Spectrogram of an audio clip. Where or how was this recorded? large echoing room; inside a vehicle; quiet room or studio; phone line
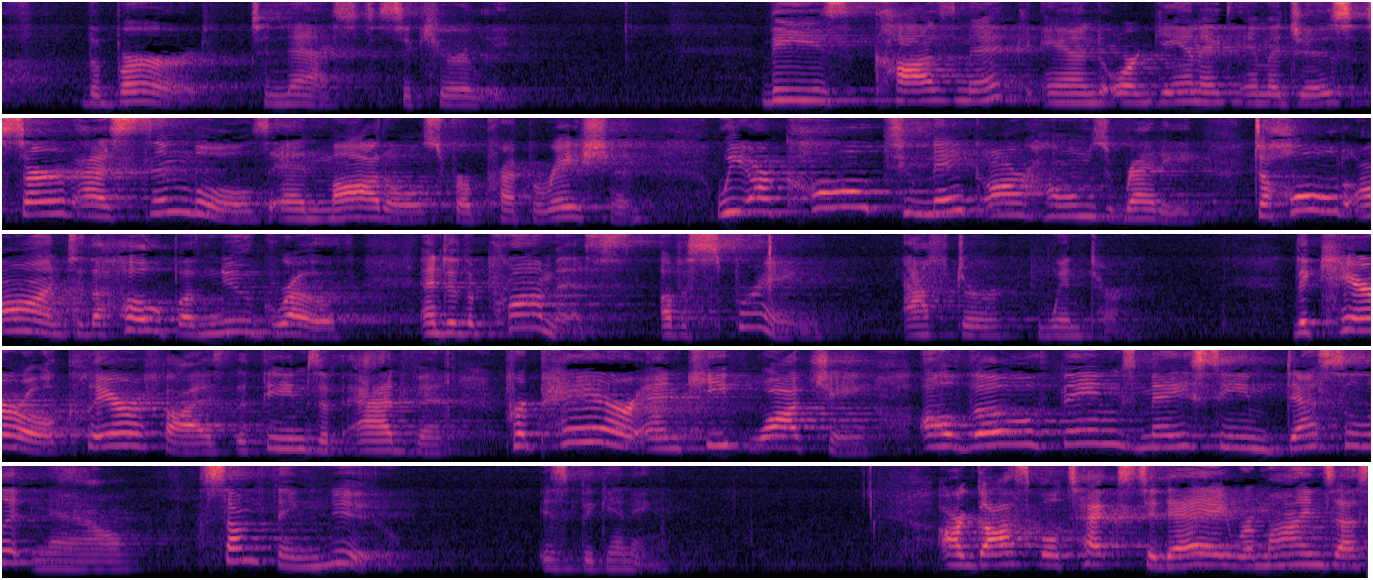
large echoing room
